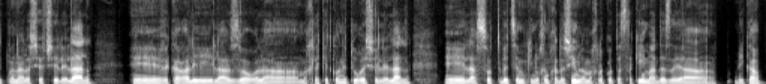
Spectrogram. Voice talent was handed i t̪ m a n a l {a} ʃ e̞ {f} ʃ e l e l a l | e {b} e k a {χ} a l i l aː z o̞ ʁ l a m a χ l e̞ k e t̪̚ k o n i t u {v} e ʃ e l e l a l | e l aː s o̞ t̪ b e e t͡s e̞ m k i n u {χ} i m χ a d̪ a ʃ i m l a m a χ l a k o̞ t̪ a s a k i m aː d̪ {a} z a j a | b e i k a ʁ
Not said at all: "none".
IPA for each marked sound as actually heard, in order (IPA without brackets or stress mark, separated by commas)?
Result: a, f, v, ʁ, ʁ, χ, a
